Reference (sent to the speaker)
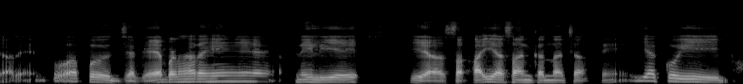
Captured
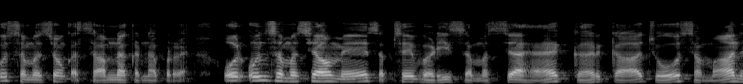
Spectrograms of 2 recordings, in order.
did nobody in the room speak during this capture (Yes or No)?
No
